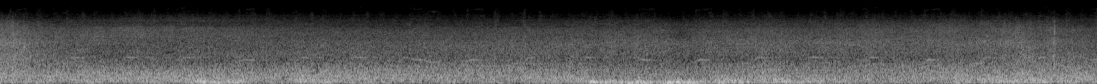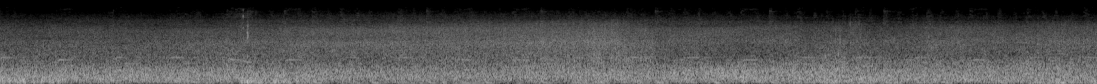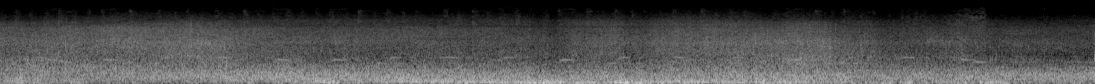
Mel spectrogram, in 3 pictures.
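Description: Surf breaking and washing in over a shallow rocky reef flat, a steady rush of foaming water, with wind buffeting the microphone in stronger low gusts twice.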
